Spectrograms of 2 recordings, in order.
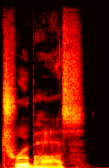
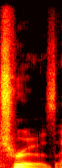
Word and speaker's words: triubhas: And then another word, another spelling, T-R-I-U-B-H-A-S. – Oh. – I saw the pronunciation. I looked it up. There was a video that pronounced it Trubhas, but there is what I got into, a Scottish dance called the Shan Trues. Word spelled T-R-I-U-B-H-A-S, pronounced trues. – Jeez Louise. – So it is pronounced trues. I looked it up and made sure.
